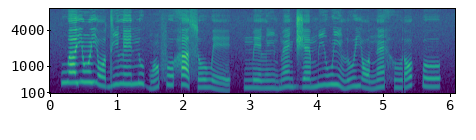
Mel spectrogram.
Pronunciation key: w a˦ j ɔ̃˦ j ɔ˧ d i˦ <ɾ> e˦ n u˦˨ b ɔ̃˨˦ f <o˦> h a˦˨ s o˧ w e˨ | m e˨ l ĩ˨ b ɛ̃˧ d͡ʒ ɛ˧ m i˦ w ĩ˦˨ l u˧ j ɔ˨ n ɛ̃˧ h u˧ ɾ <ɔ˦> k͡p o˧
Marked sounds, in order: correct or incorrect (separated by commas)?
incorrect, correct, correct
